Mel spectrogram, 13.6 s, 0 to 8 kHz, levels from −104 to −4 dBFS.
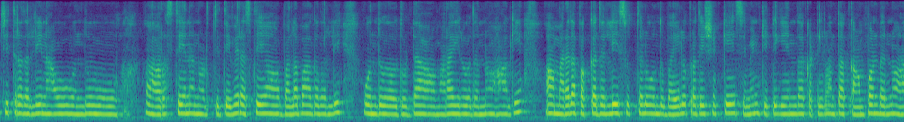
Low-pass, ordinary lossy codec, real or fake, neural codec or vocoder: none; none; fake; codec, 16 kHz, 4.8 kbps, FACodec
